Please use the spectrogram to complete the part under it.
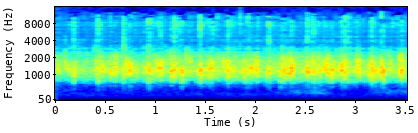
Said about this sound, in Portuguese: Chega de aplausos.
